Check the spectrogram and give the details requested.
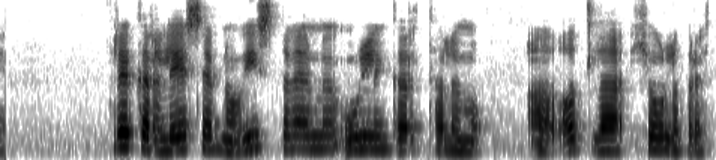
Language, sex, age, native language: Icelandic, female, 18-19, Icelandic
